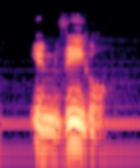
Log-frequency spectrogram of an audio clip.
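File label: "inveigle", British English, US English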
